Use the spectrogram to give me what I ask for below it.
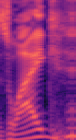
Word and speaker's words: Zweig: And Jason, I don't know how to say his last name, Zweig? – That's right, yeah.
